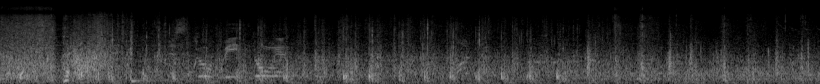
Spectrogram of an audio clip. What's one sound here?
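Footsteps patter quickly on stone and earth.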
